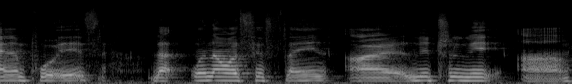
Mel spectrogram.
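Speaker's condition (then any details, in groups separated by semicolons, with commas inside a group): Cerebral palsy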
